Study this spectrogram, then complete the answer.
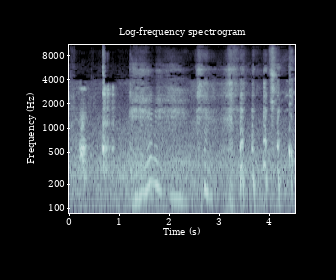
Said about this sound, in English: She's still coughing. Oh, jeez.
